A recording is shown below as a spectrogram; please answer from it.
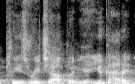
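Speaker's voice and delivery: normal talking voice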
